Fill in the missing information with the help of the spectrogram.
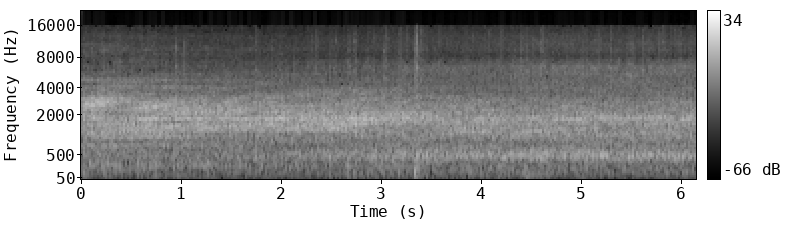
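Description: Metal wheels of O-gauge model coal hopper cars rolling past steadily on three-rail track, with a single click about three seconds in. A higher hum from the passing model locomotives fades away in the first second.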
